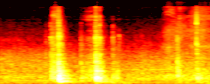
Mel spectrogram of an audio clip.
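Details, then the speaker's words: Nissan Note rear hatch lock actuator after reconnecting broken wires, lock button pressed: two sharp clunks a fraction of a second apart, then softer clicks; working properly. "so let's have a quick check at the actual lock here. So if we press the lock and it works, then yeah, you can hear that."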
